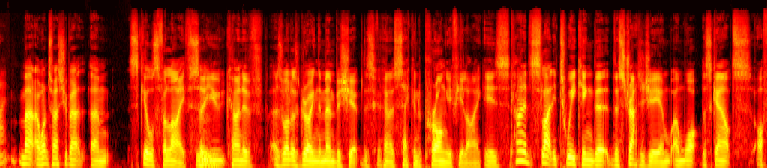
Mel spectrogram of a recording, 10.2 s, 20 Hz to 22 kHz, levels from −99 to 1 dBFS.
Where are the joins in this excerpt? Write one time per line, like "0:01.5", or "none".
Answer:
0:03.5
